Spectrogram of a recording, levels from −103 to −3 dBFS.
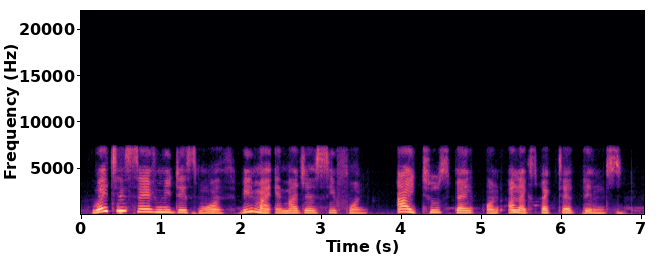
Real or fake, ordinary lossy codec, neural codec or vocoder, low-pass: fake; none; codec, 16 kHz, 4 kbps, FreqCodec, smaller model; 7.2 kHz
